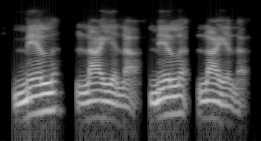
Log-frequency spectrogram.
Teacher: the lamet or the L of la yela, the first L, is doubled. It receives a dagesh forte, a strong dagesh, and you have then M-I-L-L-A-Y-E-L-A-H, mil layala, mil layala.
